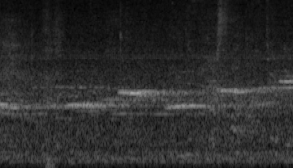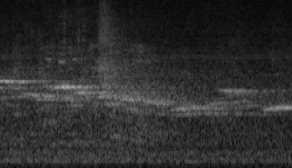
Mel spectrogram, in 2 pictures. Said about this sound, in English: So, I don't know, maybe we wait a little and whistle the Jeopardy melody or something?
